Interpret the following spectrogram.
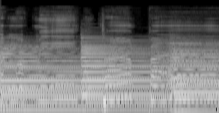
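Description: Piano playing chords, with several notes struck in turn and a new low bass note coming in near the end.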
